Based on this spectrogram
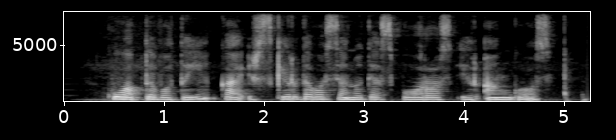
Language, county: Lithuanian, Klaipėda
